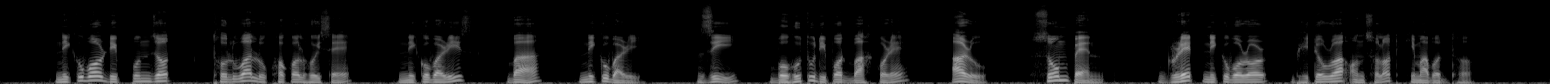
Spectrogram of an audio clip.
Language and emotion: Assamese, neutral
